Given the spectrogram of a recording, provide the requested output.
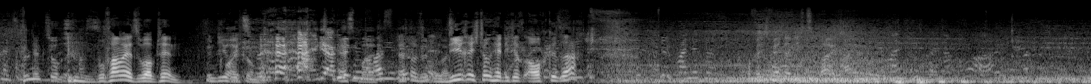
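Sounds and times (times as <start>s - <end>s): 
speech: 0.1s - 6.2s, 6.8s - 8.7s
laughter: 2.4s - 7.2s
train rolling into a station with a mechanical roar: 5.4s - 10.9s.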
